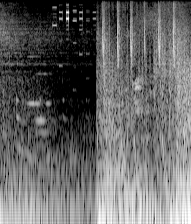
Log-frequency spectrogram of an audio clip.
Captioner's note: boom; pew-pew-pew; pew-pew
